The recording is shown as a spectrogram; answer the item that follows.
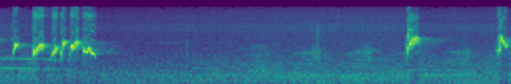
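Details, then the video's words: Caged Red-whiskered bulbul singing a quick burst of five or six bubbly, warbled notes, then two single sharp chirps after a pause, over a faint background hiss; the song is played to rouse competition birds. "นกปรอดหัวจุก | เสียงนกกรงหัวจุก ขวัญใจสายเบิ้ลอาชีพ ฟังแล้วคึกเหมือนเดิม"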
